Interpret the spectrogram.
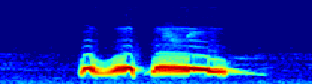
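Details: Single phrase from a decoy spotted dove stirring wild doves to fight: a quick wavering coo followed by a longer sustained coo that tails off downward.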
